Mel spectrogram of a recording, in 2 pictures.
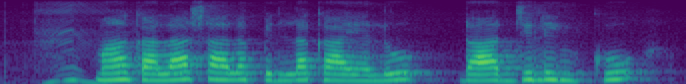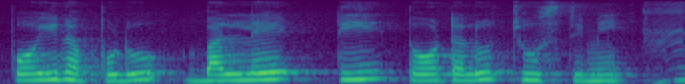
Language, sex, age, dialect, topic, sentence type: Telugu, female, 25-30, Southern, agriculture, statement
